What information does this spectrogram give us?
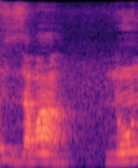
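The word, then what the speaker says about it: زمانہ: तो अब इसकी हिज्जे करेंगे आप, जे मीम अलिफ ज़मा, नून और छोटी है ना, ज़मा ना। तो इस तरह से आप पढ़ेंगे ज़मा ना।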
